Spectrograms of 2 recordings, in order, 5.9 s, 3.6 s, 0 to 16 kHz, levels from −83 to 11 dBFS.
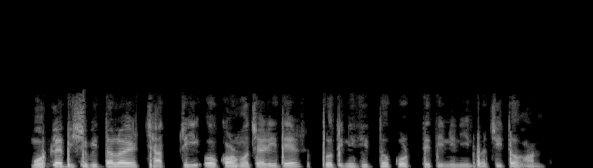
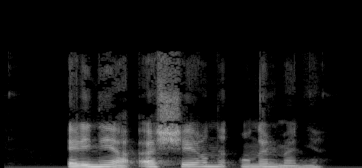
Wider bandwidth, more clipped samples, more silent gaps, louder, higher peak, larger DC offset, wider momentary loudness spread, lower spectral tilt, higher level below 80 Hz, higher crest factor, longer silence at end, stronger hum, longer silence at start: second, 7.2 kHz vs 11.5 kHz; neither; first, 1.40-1.45 s, 1.65-1.79 s, 3.11-3.22 s, 3.73-3.78 s, 4.11-4.22 s vs none; about the same, -19 LUFS vs -20 LUFS; about the same, -2 dBFS vs -4 dBFS; neither; second, 10 LU vs 14 LU; first, -7.5 dB/octave vs -6 dB/octave; about the same, -56 dBFS vs -54 dBFS; about the same, 18 dB vs 16 dB; first, 0.55 s vs 0.4 s; neither; second, 0.3 s vs 0.65 s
